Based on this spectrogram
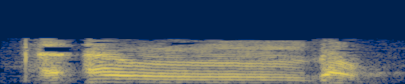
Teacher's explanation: النون الساكنة تخفى عند الذال مع الغنة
